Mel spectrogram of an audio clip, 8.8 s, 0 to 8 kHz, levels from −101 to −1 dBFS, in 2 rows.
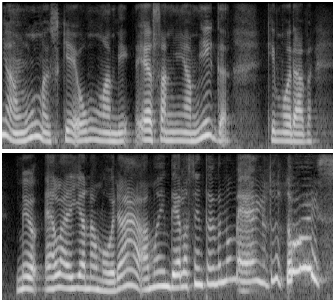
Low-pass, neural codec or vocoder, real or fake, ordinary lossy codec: none; codec, 16 kHz, 2 kbps, FunCodec, trained on Chinese and English, 25 frames a second; fake; none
